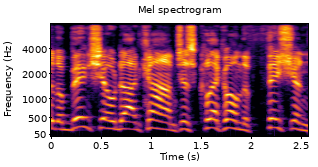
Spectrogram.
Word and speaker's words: Fission: You get through and take C, you'll get a Fishing Cycles prize pack. Sounds like fishing, but it's spelled F-I-S-S-I-O-N. – So it's the nuclear word.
